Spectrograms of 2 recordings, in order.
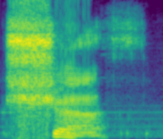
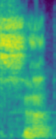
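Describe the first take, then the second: First: The name begins with an 'sh' sound. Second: The name begins with an 's' sound. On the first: The speaker calls it wrong. "I don't know why they're pronouncing it Sheth" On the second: The speaker calls it right. "What they mean is Seth"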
